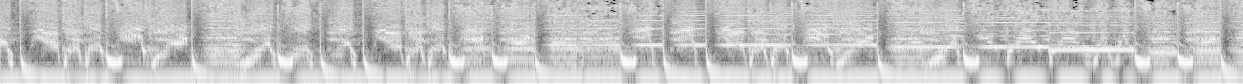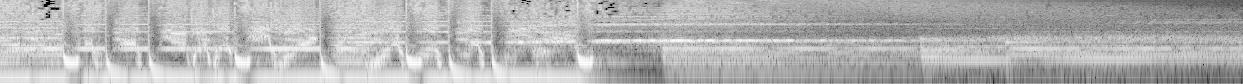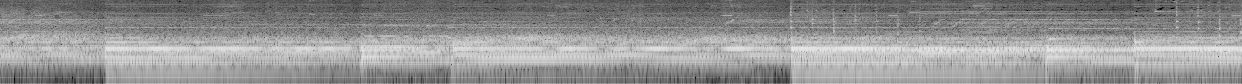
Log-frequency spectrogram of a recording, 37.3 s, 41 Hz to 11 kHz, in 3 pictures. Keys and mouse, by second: 1.8 a, 2.2 a, 3.1 a, 4.1 c, 7.3 g, 11.1 a, 11.3 a, 12.5 c, 16.9 KP_7, 18.5 g, 29.7 z, 32.3-33.4 middle drag, 34.2-37.2 middle drag.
